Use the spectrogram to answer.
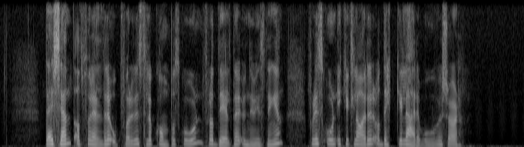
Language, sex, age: Norwegian, female, 37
